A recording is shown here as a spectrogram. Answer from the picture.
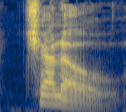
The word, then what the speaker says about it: cello: Sang đến phần C của bài học, ta ôn lại có vài chữ gốc tiếng Ý, trong đó C đọc là ch. Thí dụ, cello, C-E-L-L-O,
